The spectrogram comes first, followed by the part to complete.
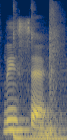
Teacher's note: Ini ternyata bunyi T-nya nggak usah dibaca, jadi langsung aja kita bilang listen. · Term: silent T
